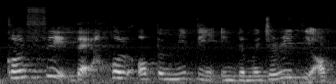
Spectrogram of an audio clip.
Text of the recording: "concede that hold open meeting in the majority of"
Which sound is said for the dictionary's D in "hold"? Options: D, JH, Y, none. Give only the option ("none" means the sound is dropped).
none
